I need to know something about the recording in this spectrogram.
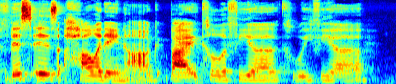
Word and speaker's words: Califia: jazzed about um this is holiday nog by califia califia call luffia is how it's pronounced on here that's weird um anyway their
